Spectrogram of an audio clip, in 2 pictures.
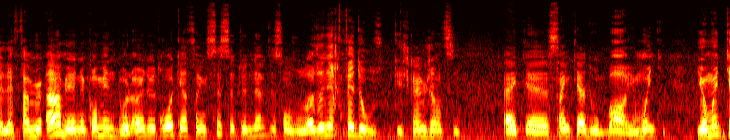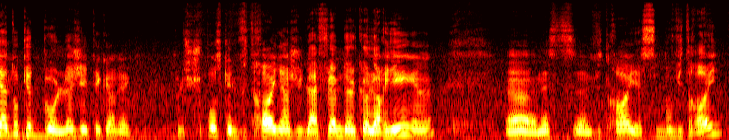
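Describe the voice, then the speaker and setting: In a casual vlog, a young Québécois YouTuber with a high-pitched, darkish voice riffs on drawings he made as a kid. He mocks himself and swears freely, with a faint hum in the background.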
